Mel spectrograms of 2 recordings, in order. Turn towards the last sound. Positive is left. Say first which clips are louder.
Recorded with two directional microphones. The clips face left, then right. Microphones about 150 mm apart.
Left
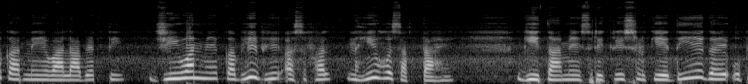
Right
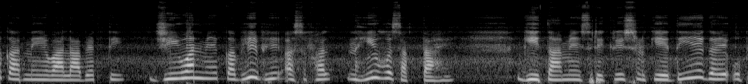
# left 3 dB
turn(degrees=40)  # may be behind; listen again after turning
